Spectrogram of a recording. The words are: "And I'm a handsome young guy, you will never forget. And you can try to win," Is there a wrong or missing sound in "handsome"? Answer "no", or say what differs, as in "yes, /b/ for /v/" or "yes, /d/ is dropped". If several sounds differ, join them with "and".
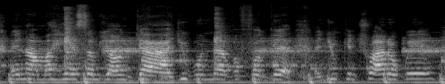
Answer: yes, /n/ is dropped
